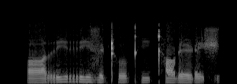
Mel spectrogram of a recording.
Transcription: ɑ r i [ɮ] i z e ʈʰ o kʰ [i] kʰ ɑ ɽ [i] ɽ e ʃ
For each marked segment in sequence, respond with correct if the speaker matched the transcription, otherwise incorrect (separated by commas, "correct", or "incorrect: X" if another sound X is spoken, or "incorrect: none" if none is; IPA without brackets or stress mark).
incorrect: r, correct, incorrect: e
